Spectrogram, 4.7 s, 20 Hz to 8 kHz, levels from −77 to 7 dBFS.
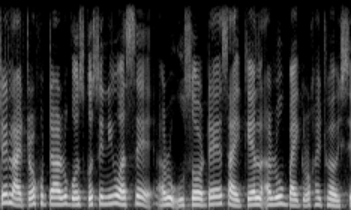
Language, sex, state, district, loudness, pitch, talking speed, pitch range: Assamese, female, Assam, Sonitpur, -12 LUFS, 245 Hz, 205 wpm, 230-270 Hz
